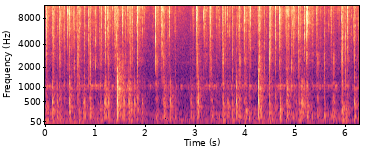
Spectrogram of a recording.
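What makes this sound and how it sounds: A slim silver aluminum computer keyboard with white plastic keys and a solid low-profile body is typed on by the fingertips of both hands. It produces a steady, quick patter of short, dry clicks that fade almost instantly, with a few louder keystrokes standing out and a brief quieter pause around the two-second mark.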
